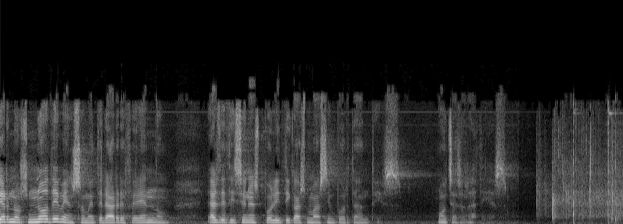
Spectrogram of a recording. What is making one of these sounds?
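A girl speaks calmly into a microphone in a large echoing hall.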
